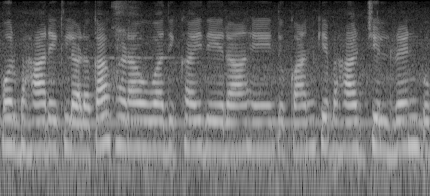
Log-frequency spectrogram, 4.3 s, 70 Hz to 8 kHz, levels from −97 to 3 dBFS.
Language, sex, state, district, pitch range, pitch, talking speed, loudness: Hindi, female, Chhattisgarh, Korba, 210-225 Hz, 220 Hz, 225 wpm, -27 LUFS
